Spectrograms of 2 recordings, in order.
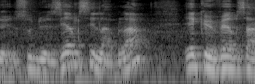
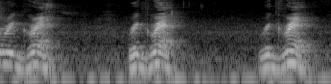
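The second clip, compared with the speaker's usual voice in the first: regret with GRET hit louder; stress on second syllable; 3 semitones higher, 4 dB louder, slower than usual. Shown as a demonstration. Teacher showing the rising syllable, regret stressed on GRET. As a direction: lift the voice on the last syllable of regret. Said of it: "On monte sous deuxième syllabe".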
